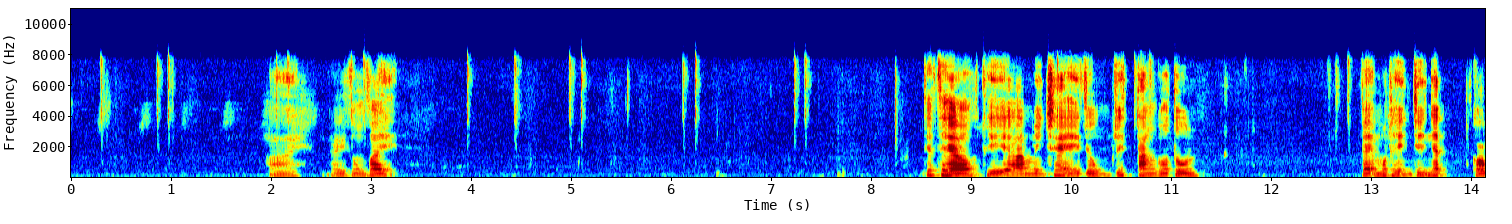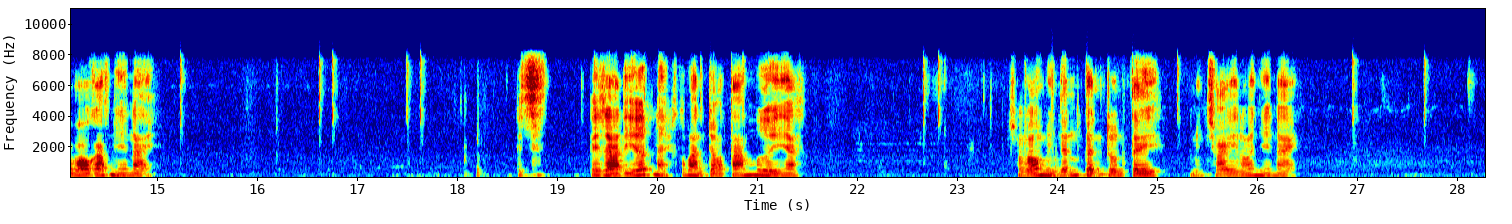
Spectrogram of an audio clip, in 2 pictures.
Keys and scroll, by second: 24.9 ctrl+t.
